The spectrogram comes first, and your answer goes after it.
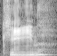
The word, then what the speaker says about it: cane: gente tem a Standard cane Standard lembrem aí pronunciado como a palavra Pain Pain E aí tem o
